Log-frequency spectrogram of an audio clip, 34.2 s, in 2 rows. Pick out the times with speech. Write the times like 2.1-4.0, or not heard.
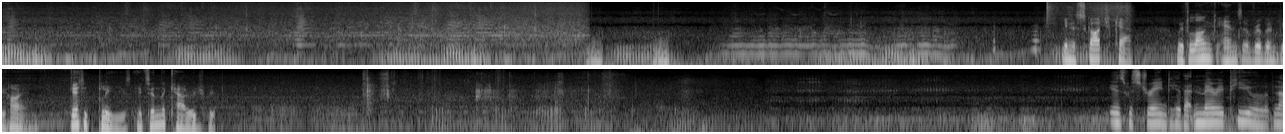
14.1-19.9, 31.9-34.1.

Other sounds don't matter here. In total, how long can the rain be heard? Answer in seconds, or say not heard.
not heard.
